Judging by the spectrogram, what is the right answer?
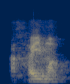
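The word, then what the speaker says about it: αἷμα: Okay, ஹைமா ஹெச் சொல்லி pronounce பண்ணோம்.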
